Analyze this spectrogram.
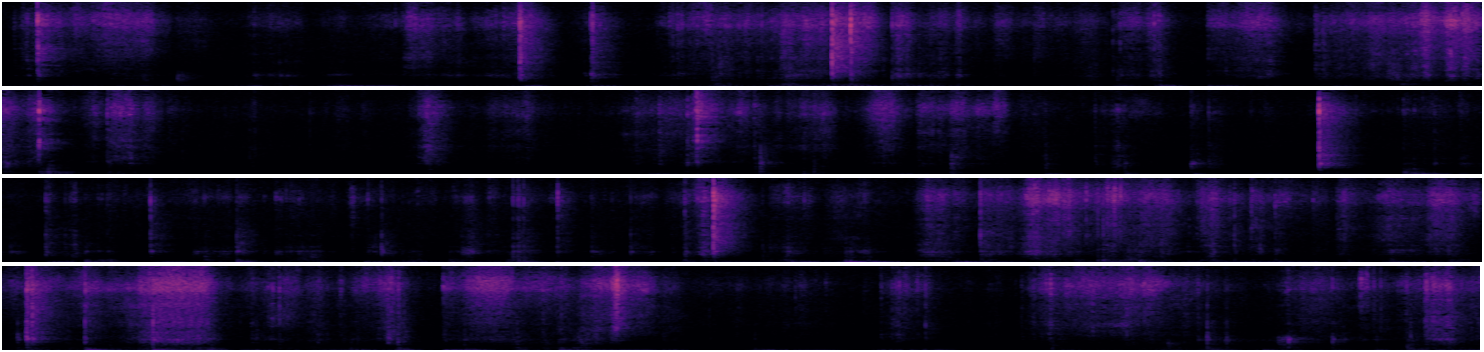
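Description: Faint rustling and scraping of paper and card, with light taps and clicks, as handmade paper notebook inserts are handled and slid into a traveler's notebook cover. A low hum runs underneath.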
